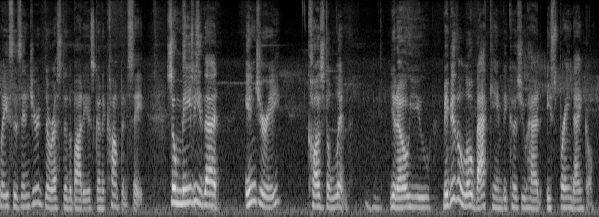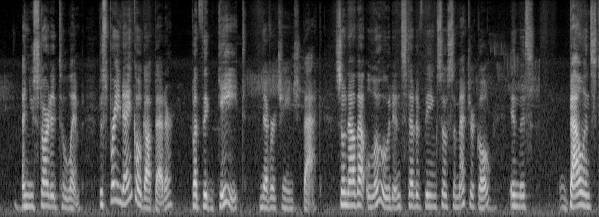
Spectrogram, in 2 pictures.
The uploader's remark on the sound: This episode is the first time since the end of Season 2 that the two hosts recorded from the same place. Backyard gazebo to a natural soundtrack of a variety of chirping birds.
